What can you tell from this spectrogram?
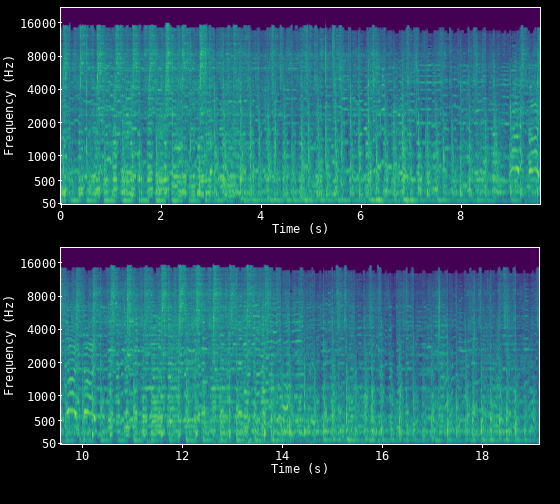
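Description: Ukrainian folk music with a fiddle playing over a steady beat.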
